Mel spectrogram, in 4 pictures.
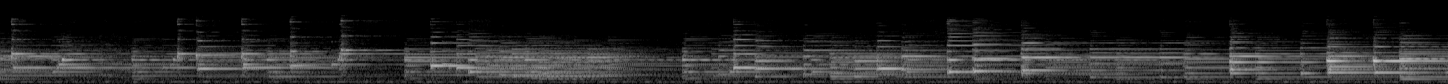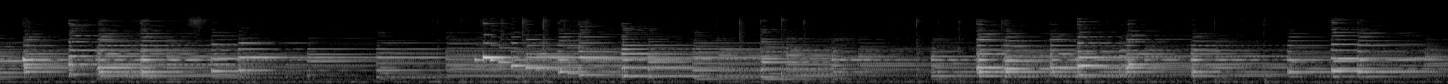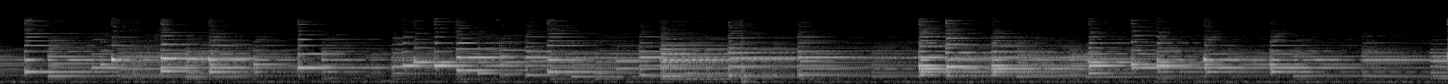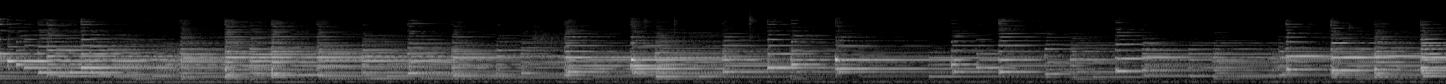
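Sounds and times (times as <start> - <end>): solo piano music: 0.0 - 57.9.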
